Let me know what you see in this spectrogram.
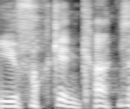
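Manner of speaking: plain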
